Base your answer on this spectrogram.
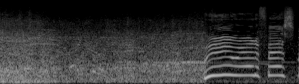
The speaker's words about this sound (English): This is kind of festival-y crowd music that more sounds like nearly Grafton Street on a busy Saturday. Kind of does, yeah.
